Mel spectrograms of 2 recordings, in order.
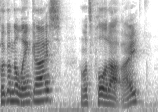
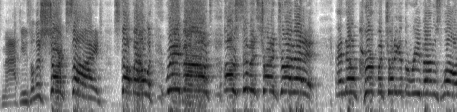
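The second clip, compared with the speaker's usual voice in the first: loud high shouting over a goalmouth scramble; frantic play-by-play shout; 17 dB louder than usual. Real, not acted. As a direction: scream every rebound. Live hockey scramble in front.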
